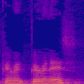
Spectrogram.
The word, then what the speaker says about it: Pyrenees: Well, my father the first 3 weeks, and we were just over the, I don't know how you say it, Pyrenees? Yes, over the Pyrenees, perfect.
